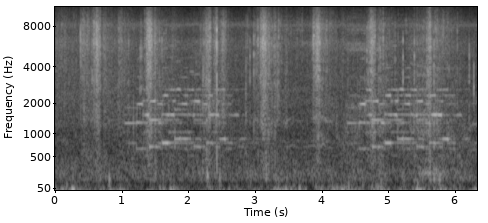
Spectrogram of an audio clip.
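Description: Footsteps crunching through dry fallen leaves while walking uphill, an irregular series of short crunches. Soft background music of short melodic notes plays along with them.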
